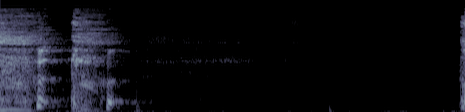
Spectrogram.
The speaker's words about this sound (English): Excuse me. I need a cough button.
